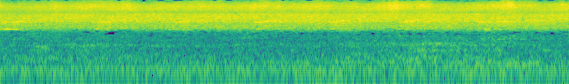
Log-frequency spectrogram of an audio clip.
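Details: Shrill cicada song in the morning on Gunung Geulis, Bogor, West Java, Indonesia, recorded close to a parking area: a solid high buzzing wall of sound, steady and continuous, over a faint low murmur.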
